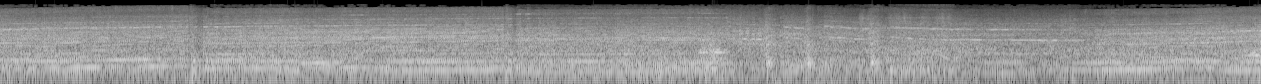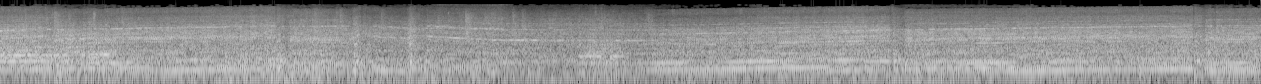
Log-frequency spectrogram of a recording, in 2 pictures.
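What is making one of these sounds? A racing car engine roars loudly, revving up through the gears and dropping as it brakes.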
